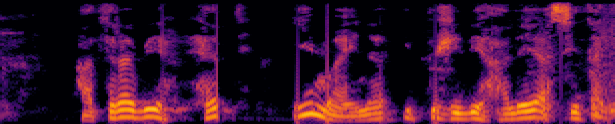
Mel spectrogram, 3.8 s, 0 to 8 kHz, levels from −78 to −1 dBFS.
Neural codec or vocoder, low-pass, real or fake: none; 7.2 kHz; real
